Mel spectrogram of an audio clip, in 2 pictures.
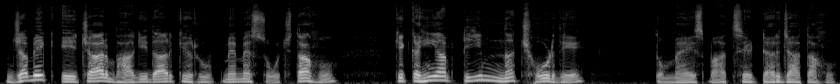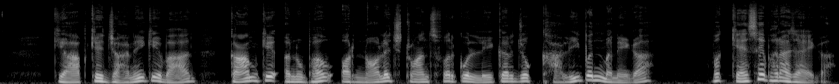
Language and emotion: Hindi, fearful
